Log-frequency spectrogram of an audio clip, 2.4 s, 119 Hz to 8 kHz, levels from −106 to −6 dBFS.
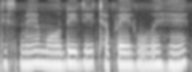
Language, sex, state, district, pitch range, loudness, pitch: Hindi, female, Uttar Pradesh, Saharanpur, 185-195 Hz, -15 LUFS, 190 Hz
